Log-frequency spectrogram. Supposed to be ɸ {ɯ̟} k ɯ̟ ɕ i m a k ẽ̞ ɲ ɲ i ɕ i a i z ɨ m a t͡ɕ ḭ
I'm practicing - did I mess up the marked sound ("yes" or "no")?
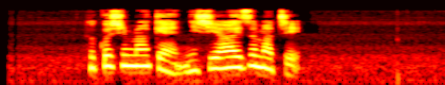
no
